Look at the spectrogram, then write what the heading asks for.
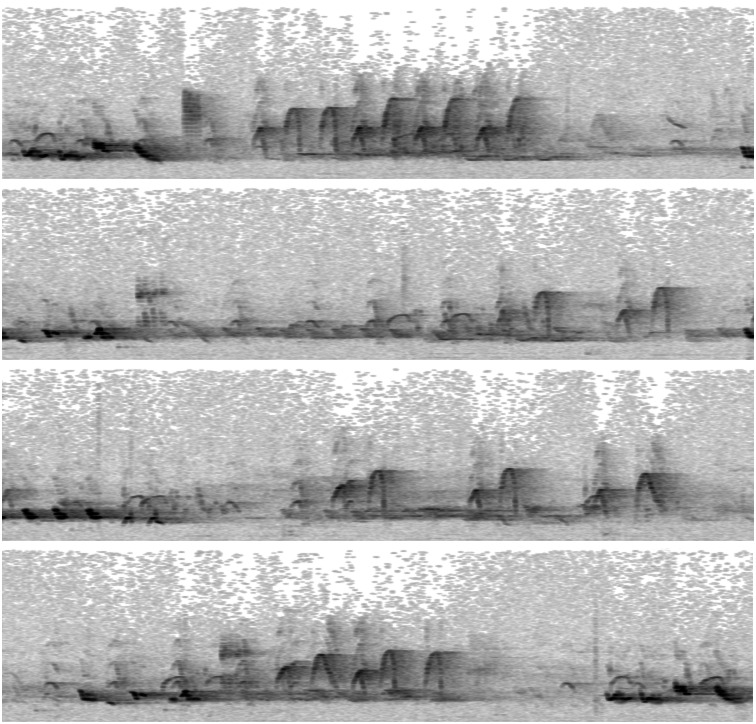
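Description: A songbird singing the same kind of phrase again and again, about every seven seconds: each phrase opens with a loud run of quick, high notes and trails into several seconds of softer twittering.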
